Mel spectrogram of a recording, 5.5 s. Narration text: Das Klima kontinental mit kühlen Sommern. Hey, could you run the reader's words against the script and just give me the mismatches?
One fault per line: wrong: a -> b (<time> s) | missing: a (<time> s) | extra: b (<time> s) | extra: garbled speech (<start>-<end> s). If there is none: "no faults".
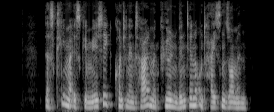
extra: ist gemäßigt (1.4 s)
extra: Wintern und heißen (3.6 s)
